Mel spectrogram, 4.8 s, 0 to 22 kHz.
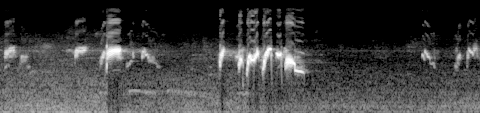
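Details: Red-whiskered bulbul training song in the 8-9-10 forest style for young birds. Scattered soft notes, a loud whistled burst, then a dense tumbling run of warbled notes around the middle, and quieter notes near the end.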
